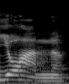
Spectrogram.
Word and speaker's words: Johann: una cosa del genere la j si legge come una i Ok quindi Johan ma tanto lo chiameremo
